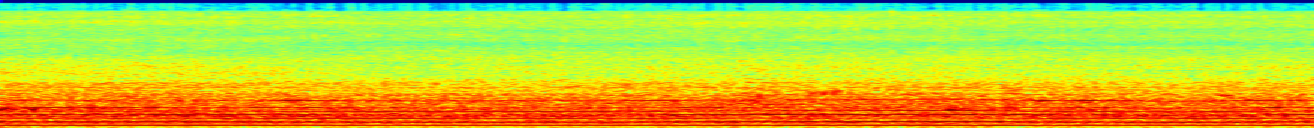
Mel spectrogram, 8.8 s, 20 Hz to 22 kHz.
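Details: 2008 Weedeater 22-inch 500 series mower, engine model 10T502, after non-start repair work: steady fast buzz, even drone, no misses or surging; RPMs a little high, possibly left high for heavy cutting; throttle cable and a possibly bent screw to check.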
